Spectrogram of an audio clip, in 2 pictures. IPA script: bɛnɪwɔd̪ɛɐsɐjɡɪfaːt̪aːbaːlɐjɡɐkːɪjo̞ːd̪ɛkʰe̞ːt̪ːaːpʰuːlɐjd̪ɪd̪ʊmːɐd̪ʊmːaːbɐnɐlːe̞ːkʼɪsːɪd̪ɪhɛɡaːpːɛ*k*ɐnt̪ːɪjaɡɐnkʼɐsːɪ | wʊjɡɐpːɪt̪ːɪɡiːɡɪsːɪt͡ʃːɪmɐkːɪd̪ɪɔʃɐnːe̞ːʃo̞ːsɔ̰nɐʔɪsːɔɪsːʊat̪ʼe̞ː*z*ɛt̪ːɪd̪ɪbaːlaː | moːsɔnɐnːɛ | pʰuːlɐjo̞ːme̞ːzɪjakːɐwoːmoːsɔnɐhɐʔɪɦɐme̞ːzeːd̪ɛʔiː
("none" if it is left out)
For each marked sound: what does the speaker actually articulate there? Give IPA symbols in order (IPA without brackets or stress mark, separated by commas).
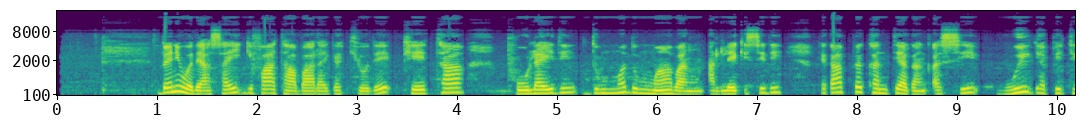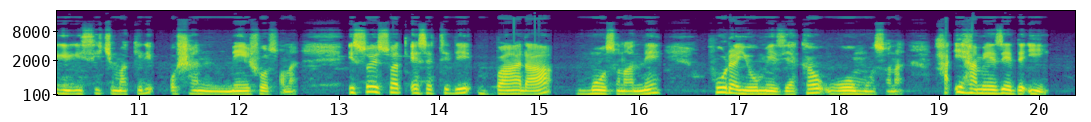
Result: k, s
